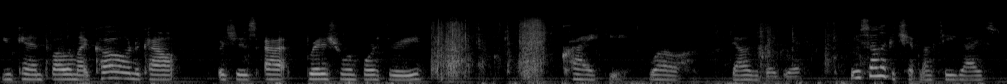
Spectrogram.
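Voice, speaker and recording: A young woman vlogging in a squeaky chipmunk voice from breathing in helium, chatting in a scattered way with lots of filler words. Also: measured pace, background noise. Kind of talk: casual rambling vlog chat.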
